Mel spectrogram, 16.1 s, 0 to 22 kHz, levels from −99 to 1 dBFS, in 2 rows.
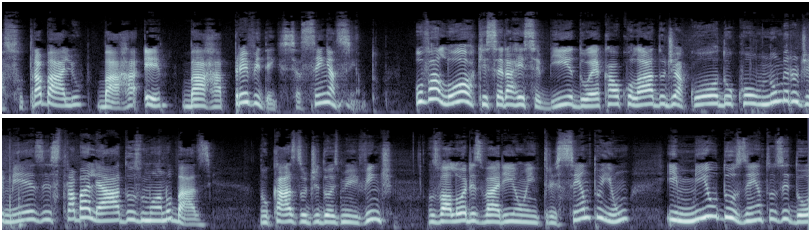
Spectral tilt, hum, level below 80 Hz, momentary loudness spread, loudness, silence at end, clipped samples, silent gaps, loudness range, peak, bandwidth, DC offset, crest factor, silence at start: -4 dB/octave; none; -60 dBFS; 10 LU; -17 LUFS; 0 s; under 0.1%; none; 3 LU; 0 dBFS; 13.5 kHz; under 0.1%; 18 dB; 0 s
